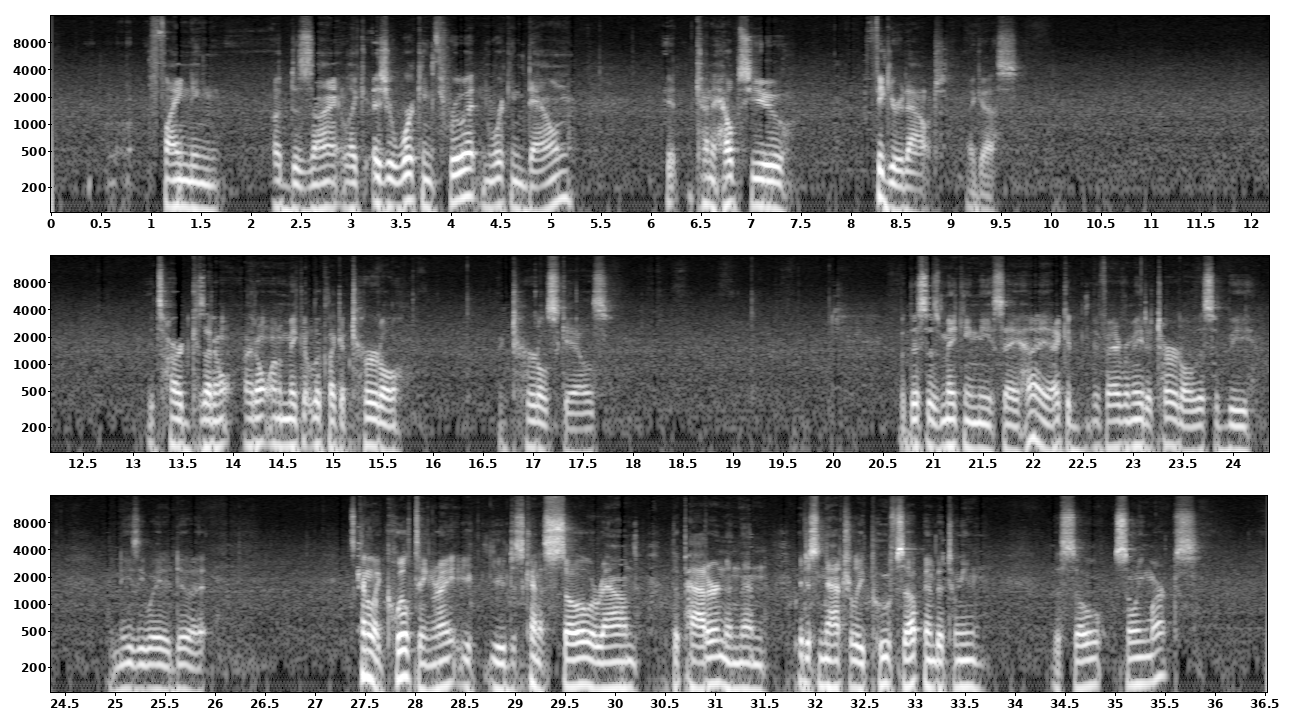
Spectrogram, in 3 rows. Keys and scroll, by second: 1.0 s.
